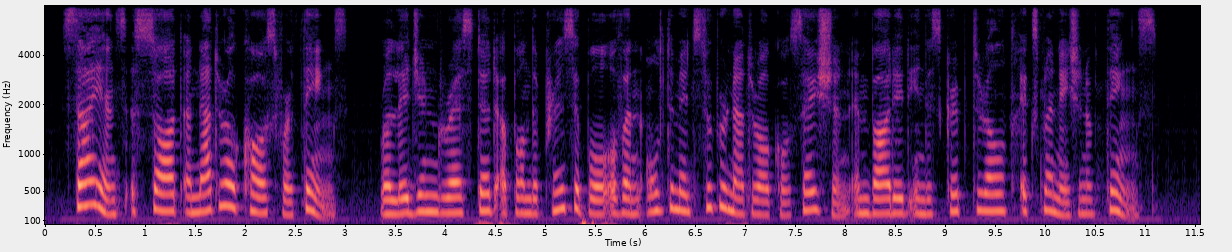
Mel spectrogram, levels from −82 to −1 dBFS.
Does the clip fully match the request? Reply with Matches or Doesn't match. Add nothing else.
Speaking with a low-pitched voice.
Doesn't match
